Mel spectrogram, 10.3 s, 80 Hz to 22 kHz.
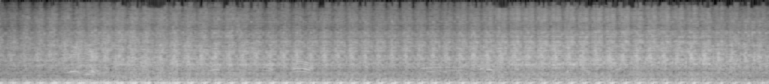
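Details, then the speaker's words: Stainless steel dump truck with a diesel, bought sight unseen, started right up after sitting about 4 years; the exhaust may be broken. It idles with a steady, lumpy, starved pulse as if about to quit, apparently running out of fuel with the tank empty. A bad fuel pump is also suspected. "here yeah it's running out of fuel hear it ah it's I think it's completely out of [Music] fuel"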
